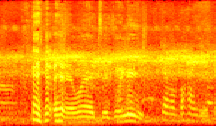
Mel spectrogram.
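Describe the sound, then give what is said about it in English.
A bunch of toads breeding in a bramble of branches: a steady high trilling drone runs throughout, with louder warbling, harmonic calls rising over it in bursts. “is the sound of a bunch of frogs breeding in a bramble of branches. C'est les crapauds.”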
